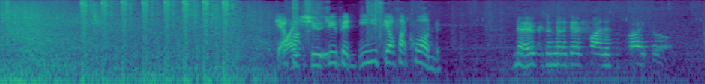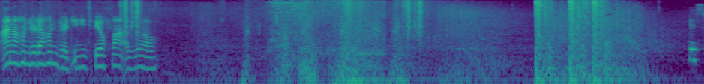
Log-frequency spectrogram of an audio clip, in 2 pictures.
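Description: Rapid gunshots crack from a video game.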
